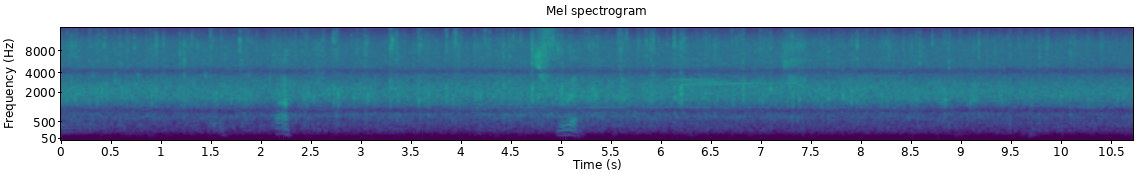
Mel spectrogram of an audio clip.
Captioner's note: applause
